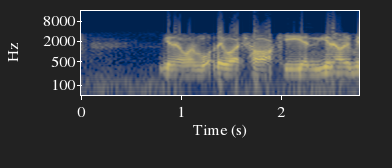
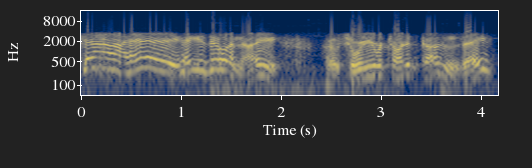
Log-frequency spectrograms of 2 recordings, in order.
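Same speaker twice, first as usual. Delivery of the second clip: mock Canadian; 11 semitones higher than usual. Mock Canadian voiced in bit.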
